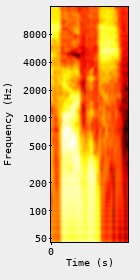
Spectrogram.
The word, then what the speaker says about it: farthings: that they used to pronounce farthings as fardens. – Oh, interesting. – Or at least it's something that rhymed closely to gardens.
